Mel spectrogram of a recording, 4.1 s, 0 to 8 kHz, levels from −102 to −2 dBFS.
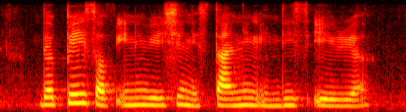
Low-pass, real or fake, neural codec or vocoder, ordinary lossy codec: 7.2 kHz; real; none; Opus, 16 kbps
